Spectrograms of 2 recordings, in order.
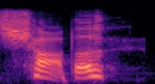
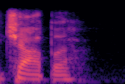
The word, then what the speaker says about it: Choppa: Chopper. You said Chopper. It's Chopper.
